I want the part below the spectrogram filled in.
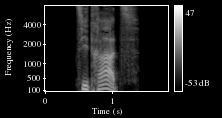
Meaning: plural of Citrat
- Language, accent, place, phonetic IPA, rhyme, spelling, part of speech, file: German, Germany, Berlin, [t͡siˈtʁaːt͡s], -aːt͡s, Citrats, noun, De-Citrats.ogg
